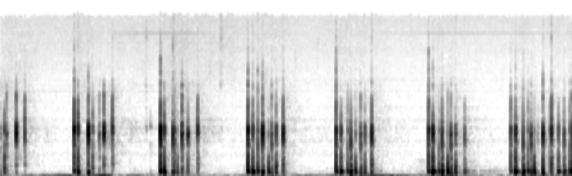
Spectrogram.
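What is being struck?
Silicone scrub brush.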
